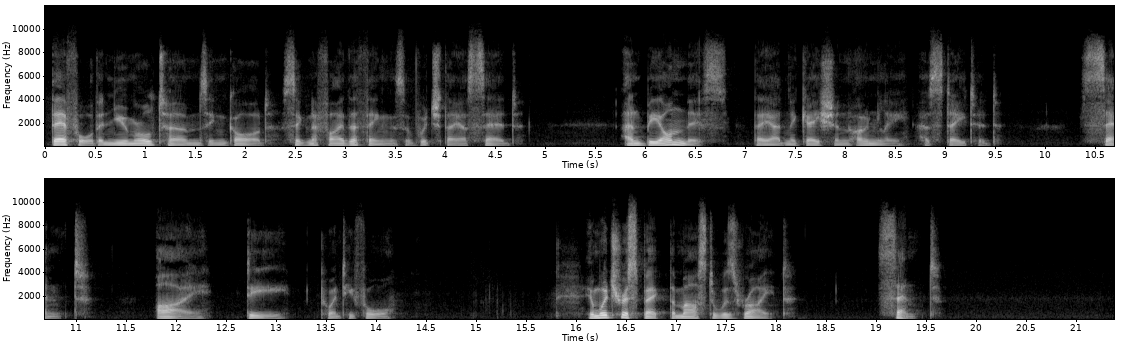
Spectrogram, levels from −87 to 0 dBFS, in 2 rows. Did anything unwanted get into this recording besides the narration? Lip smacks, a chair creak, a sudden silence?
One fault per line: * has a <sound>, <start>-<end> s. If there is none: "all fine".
all fine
